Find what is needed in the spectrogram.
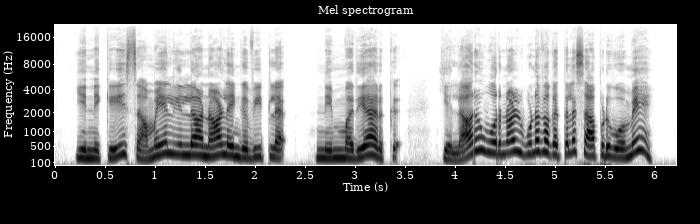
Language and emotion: Tamil, happy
